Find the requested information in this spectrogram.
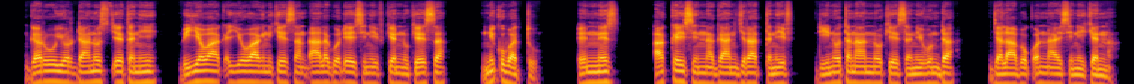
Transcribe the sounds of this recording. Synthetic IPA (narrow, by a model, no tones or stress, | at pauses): ɡɐɾuːjɔɾd̪aːnost͡ʃʼe̞ːt̪ɐniː | bɪjːɐwaːkʼɐjːowaːkʼnɪke̞ːsːɐnᶑaːlɐɡɔᶑe̞ːɪsɪniːfkɛnːʊke̞ːsːɐ | nɪkʼʊbɐt̪ːʊ | ʔɪnːɪs | ʔɐkːɐɪsɪnːɐɡaːnd͡ʒɪɾaːt̪ːɐniːf | d̪iːnoːt̪ɐnaːnːo̞ːke̞ːsːɐniːhʊnd̪ɐ | d͡ʒɐlaːbɔkʼːɔnːaːɪsɪniːkɛnːɐ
